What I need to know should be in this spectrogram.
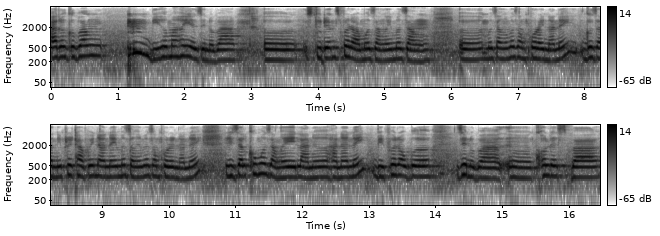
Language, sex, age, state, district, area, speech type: Bodo, female, 18-30, Assam, Kokrajhar, rural, spontaneous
